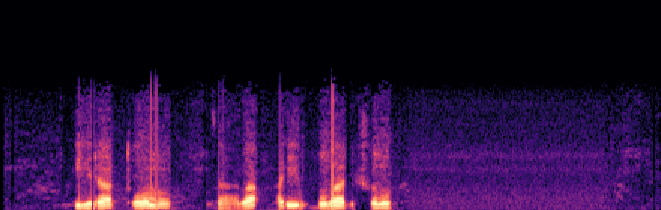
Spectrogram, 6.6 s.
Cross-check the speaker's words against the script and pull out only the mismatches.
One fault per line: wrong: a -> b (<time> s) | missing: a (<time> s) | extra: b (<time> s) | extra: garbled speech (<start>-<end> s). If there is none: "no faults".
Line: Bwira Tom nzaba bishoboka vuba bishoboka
wrong: bishoboka -> mpari (2.7 s)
